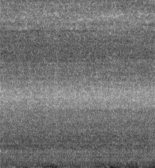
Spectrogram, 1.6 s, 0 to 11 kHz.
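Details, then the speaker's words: 1984 Chevy Monte Carlo V8 revived after years abandoned, running cold before warm-up: uneven, lumpy chugging with a steady hiss, smoking; suspected vacuum leak, possibly a loose spark plug wire, seemingly running on seven cylinders. "They're smoking pretty good. This thing does not sound happy."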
